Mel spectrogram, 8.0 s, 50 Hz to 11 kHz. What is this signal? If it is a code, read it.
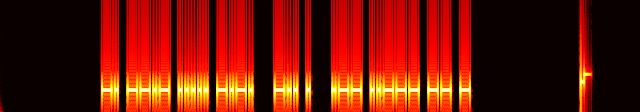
Morse code, heard as a keyed tone, about 32 wpm, 700 Hz. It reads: NQ5C DE W2MT
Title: USA Callsign DE Callsign - 4 Characters - 30wpm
